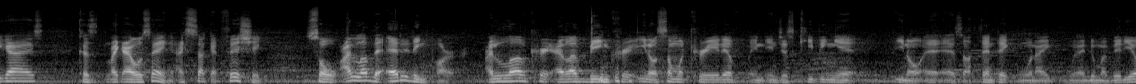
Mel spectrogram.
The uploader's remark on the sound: BFFs are on location at Des Moines branch of Peace Tree Brewing Company.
